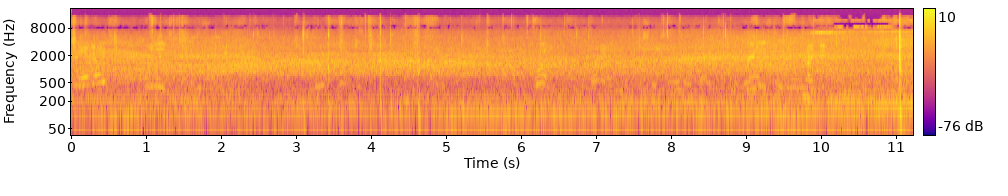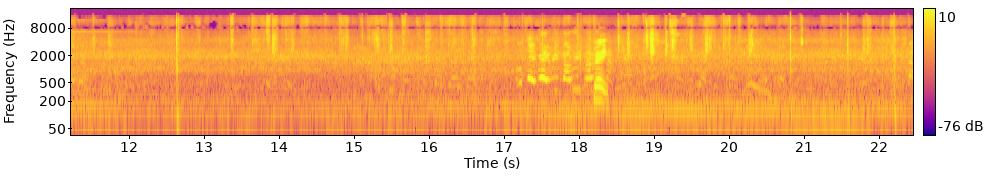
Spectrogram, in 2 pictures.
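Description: Men's voices talking here and there over a steady low rumble, with a couple of isolated sharp knocks past the middle and a short exclamation, "Great", near the end.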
